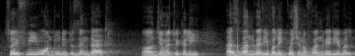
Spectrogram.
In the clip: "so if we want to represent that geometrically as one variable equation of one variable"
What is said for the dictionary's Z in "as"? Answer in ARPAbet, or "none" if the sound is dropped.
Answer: Z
